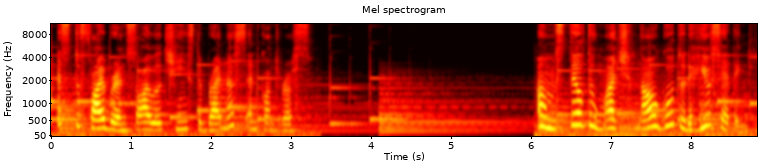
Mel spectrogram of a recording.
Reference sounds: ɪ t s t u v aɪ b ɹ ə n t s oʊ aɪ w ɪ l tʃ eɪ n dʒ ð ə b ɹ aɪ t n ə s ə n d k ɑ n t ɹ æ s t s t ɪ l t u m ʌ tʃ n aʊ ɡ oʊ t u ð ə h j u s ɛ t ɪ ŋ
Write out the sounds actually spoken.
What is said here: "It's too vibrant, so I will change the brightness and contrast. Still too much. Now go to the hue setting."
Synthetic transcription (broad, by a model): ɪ t s t u f aɪ b ɹ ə n s oʊ aɪ w ɪ l tʃ eɪ n dʒ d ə b ɹ aɪ t n ə s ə n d k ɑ n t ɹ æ s t s t ɪ l t u m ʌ tʃ n aʊ ɡ oʊ t u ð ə h j u s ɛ t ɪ ŋ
